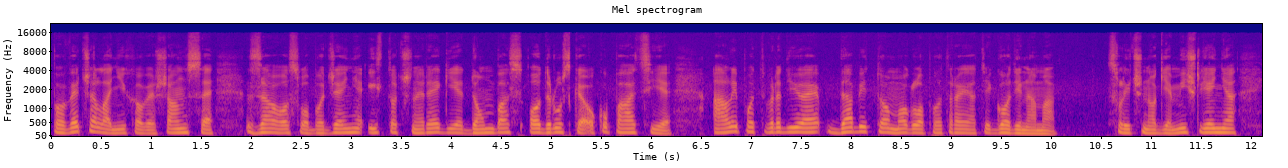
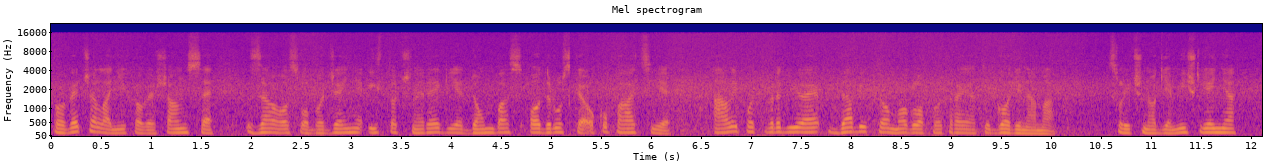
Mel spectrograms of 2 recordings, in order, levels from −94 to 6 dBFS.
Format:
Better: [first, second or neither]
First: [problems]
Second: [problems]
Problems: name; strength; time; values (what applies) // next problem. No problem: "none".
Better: first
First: hiss; faint; throughout; 25 dB below the speech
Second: hiss; loud; throughout; 6 dB below the speech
